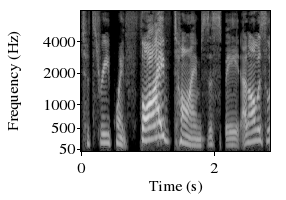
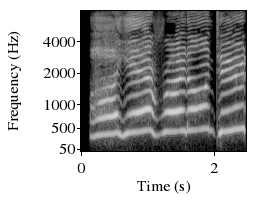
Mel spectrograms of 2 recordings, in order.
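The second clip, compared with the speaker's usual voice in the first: very slow, high Canadian dude drawl; 13 semitones higher, 3 dB louder than usual. Recalling people in Canada after moving there, imitating their slow talk. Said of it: "And it sounded so slow".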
